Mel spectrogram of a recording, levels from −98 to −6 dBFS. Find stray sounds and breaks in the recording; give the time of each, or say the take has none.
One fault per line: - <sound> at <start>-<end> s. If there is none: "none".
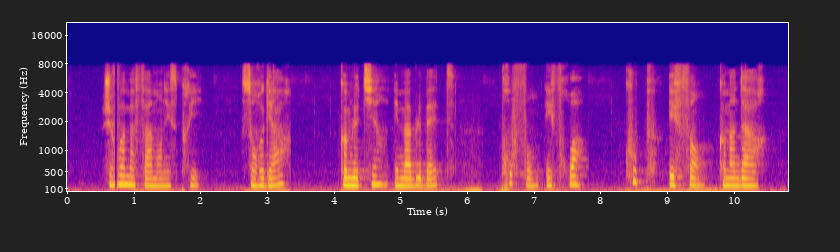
- dropout at 0.7-0.7 s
